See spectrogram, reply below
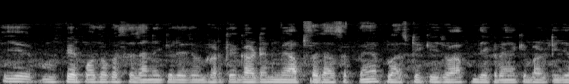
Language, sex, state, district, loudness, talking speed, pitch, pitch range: Hindi, male, Chandigarh, Chandigarh, -18 LUFS, 240 wpm, 110 Hz, 105-110 Hz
